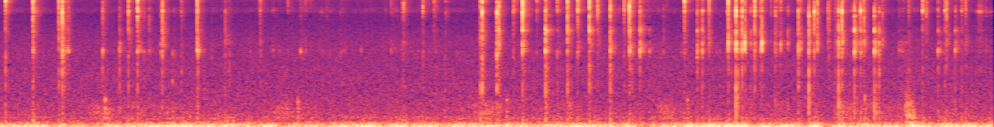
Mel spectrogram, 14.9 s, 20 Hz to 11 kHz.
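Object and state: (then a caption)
PLA plastic 3D-printed toy tapped with nails. Fingernails tap and scratch on a small white PLA plastic 3D-printed ghost toy held in both hands. Quick, sharp, bright clicks and scrapes come in an uneven stream over a steady low hum.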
